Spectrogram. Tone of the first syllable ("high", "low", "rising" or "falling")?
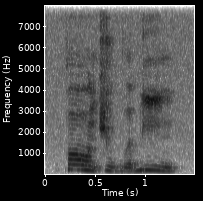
falling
